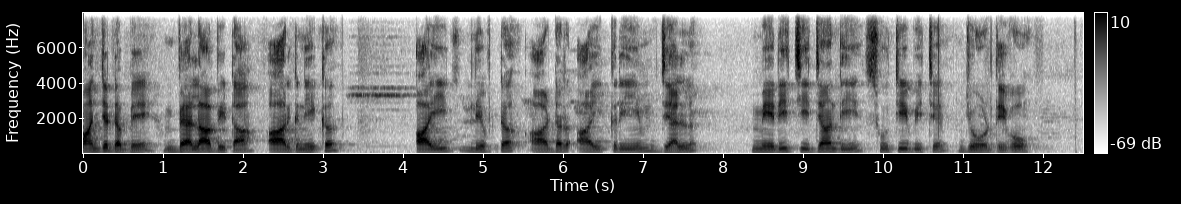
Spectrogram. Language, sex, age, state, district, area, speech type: Punjabi, male, 30-45, Punjab, Pathankot, rural, read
